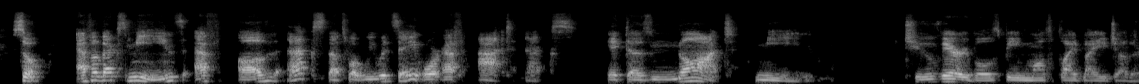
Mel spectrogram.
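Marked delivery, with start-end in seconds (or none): 6.0-11.4 strong, hard stress on "not". Explaining what f of x notation means: stress on not. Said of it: "Stressing the word not".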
